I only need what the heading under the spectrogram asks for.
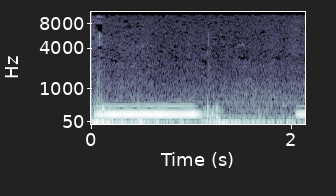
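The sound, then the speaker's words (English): A phone rings with an incoming call from North Carolina: a steady, low electronic tone holds for about a second, stops, then starts again after a short pause. No one speaks. “I'm getting a phone call from North Carolina.”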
